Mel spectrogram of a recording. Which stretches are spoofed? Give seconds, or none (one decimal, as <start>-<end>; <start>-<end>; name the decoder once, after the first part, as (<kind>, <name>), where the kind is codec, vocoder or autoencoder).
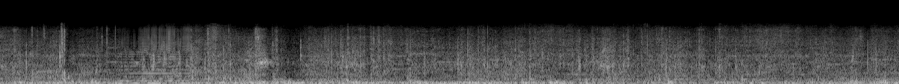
1.2-1.9 (vocoder, BigVGAN v2)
